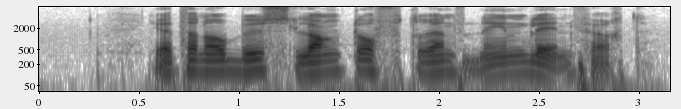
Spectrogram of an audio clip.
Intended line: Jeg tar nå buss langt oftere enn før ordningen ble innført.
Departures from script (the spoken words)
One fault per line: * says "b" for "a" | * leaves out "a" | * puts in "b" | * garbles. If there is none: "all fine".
* leaves out "før"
